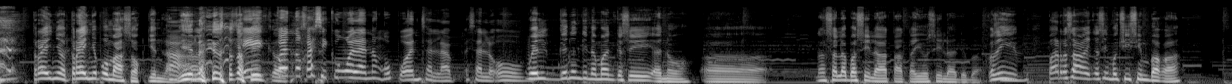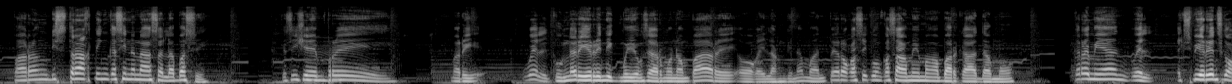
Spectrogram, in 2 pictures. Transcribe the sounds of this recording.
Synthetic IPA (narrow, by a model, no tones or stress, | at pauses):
t̪ɾajɲo̞t̪ɾajɲopʊmaːso̞k̚jʊnlɐŋjʊnlɐŋjʊsaːsɐbiːkopanokɐsɛkʊŋwɐlanɐŋʔʊpʊʔansɐlɐsɐloʔobwɛlɡɐnond̪ɪnːɐmankɐsɛɐno̞ʔaː | naːsɐlɐbasːɪlat̪aːt̪ɐjosɪlad̪ɪba̰kɐsɛpaːɾɐsaːkɪnkɐs̬ɛmɐɡ̚siːsɪmbɐkɐ | paːɾɐŋd̪ɪst̪ɾak̚t̪ɪŋkɐsinɐnaːsɐlɐbasɛ | kɐsɛʃɛmpɾɛ | mɐɾi | wɛlkʊŋnɐɾiɾɪnɪɡ̚mojʊŋsɛɾmonɐmpaːɾɛʔo̞ːkɛjlɐŋd̪ɪnːɐmanpɛːɾo̞kɐsɛkʊŋkɐsaːmɐjʊŋmɐŋabɐɾkaːd̪ɐmo̞ | kɐɾɐmiɐnwɛl | ʔɛkspiːɾjɐnsko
